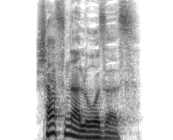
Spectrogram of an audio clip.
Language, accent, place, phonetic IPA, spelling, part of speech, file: German, Germany, Berlin, [ˈʃafnɐloːzəs], schaffnerloses, adjective, De-schaffnerloses.ogg
- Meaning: strong/mixed nominative/accusative neuter singular of schaffnerlos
